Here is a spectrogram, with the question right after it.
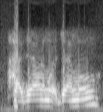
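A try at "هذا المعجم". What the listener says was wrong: Hadzal mu'jamu. Zalnya lebih perhalus lagi pengucapan zal. Hadza. Hadza.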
